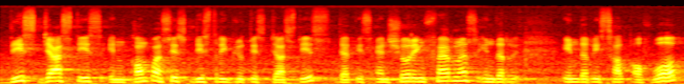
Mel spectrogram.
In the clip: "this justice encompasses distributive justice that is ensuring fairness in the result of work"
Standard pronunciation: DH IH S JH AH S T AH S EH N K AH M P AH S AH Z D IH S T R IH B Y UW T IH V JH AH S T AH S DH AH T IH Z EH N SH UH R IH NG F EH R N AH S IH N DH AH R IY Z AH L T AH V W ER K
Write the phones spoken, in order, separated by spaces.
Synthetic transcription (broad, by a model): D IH S JH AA S T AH S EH N K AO M P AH S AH S D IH S T R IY B Y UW T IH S JH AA S T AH S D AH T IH S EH N SH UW R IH NG F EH R N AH S IH N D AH R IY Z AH L T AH F W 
